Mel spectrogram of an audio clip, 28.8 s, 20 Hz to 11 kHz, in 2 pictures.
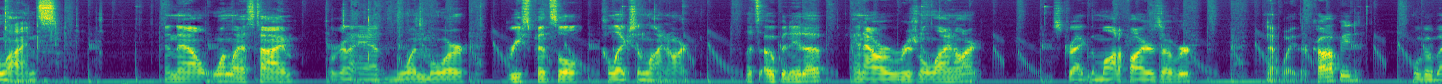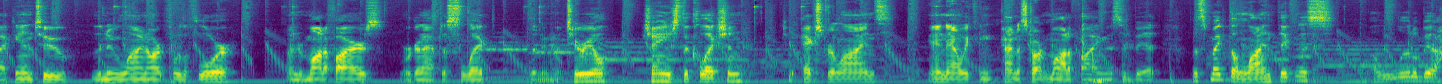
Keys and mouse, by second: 1.5 click, 3.7 shift+middle click, 4.8 shift+a, 10.5 click, 13.6 click, 14.0 click, 17.2 click, 19.0 click, 22.0 click, 27.8-28.8 drag.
